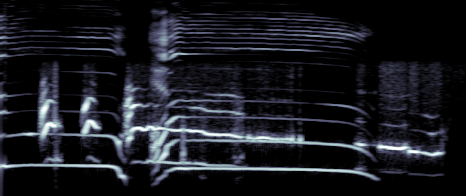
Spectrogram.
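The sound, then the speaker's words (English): Two or more people howl together like wolves, their long, wavering tones overlapping at different pitches, loud for several seconds before cutting off abruptly. “Wait, can we howl together? Because wolves have to howl in a pack, right?”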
